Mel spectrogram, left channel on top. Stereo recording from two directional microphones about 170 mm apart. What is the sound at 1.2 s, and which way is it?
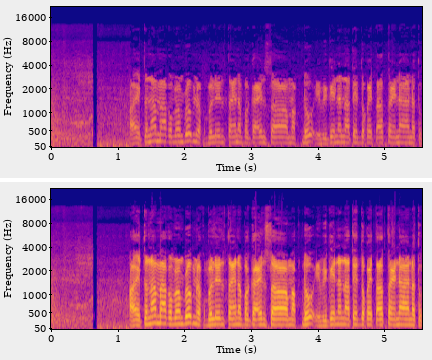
A man's voice, 35° right (ahead or behind).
